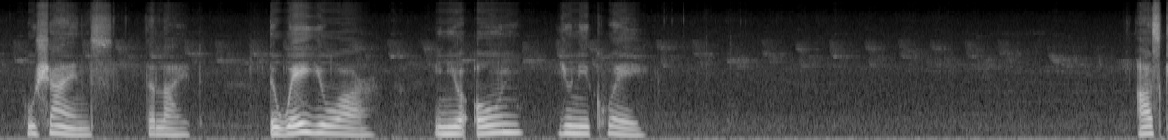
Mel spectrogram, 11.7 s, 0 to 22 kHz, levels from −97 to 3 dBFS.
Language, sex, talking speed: English, female, 70 wpm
